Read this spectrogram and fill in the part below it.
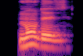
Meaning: a variety of black grape from Savoie
- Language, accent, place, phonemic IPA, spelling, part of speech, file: French, France, Lyon, /mɔ̃.døz/, mondeuse, noun, LL-Q150 (fra)-mondeuse.wav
